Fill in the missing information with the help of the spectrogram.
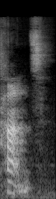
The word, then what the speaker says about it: Hanc: It's Dominica, and my surname is Hanc. – Hanc. Dominica, yeah. Hanc. I like that. – Thank you. Yeah. I'm originally from Poland, so that's why the pronunciation is a bit different, I guess.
